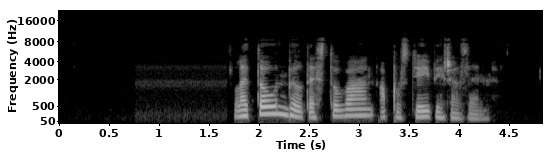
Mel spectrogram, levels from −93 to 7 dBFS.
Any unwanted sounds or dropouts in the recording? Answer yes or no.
no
